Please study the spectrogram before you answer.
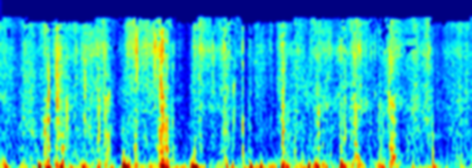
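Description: Fingertips and nails scratch light-wash denim jeans, a flexible cloth with a pocket and seams, held up behind the microphone. The sound is a dense, rough scratching and rustling with short, deep thumping bursts that rise and fall over a soft, continuous fabric hiss.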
